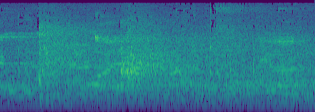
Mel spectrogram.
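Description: Light clicks of a table tennis ball off paddles and table during a rally, over the steady babble of many voices in a large, echoing hall with several matches going on.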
